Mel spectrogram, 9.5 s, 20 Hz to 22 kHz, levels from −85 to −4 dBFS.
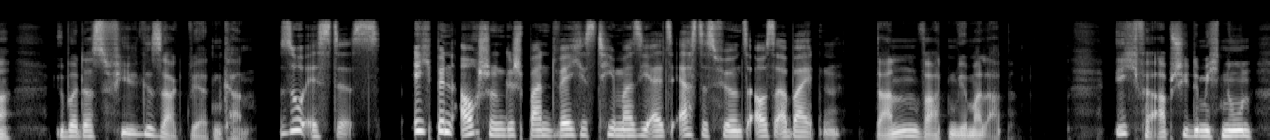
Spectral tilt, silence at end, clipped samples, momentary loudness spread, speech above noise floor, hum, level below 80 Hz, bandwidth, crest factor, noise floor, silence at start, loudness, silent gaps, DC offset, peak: -5 dB/octave; 0.15 s; under 0.1%; 14 LU; 36 dB; none; -52 dBFS; 12 kHz; 20 dB; -57 dBFS; 0 s; -21 LUFS; none; under 0.1%; -2 dBFS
